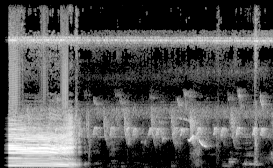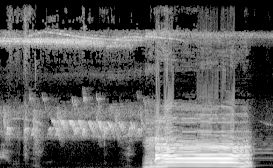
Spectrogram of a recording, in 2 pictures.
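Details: Cows mooing in a village in summer: two long, loud, harmonic moos, one at the start and one near the end, with faint bird chirps in the quiet gap between them.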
